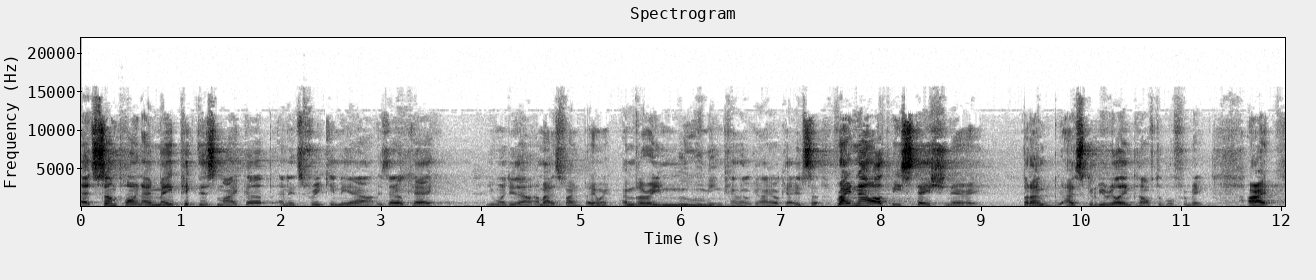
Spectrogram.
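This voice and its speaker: Very fast, lively speech from a man with an American accent at a fairly high pitch, with audible room echo. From England, then Germany and US Midwest. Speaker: public speaker. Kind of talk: presentation to audience. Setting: stage with audience.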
